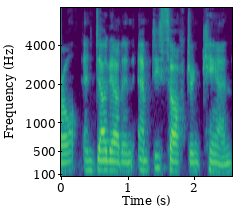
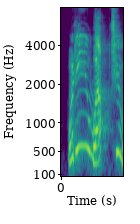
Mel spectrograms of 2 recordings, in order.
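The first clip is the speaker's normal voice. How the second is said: high, louder question of a curious mom; 7 dB louder, faster than usual. Acted. Mom asks Tim what he is up to, high and curious. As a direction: lift it up, curious mother.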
